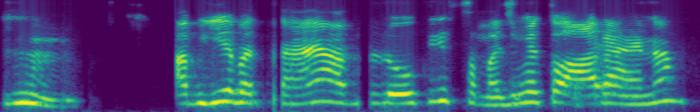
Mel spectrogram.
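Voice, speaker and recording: Woman online instructor, higher voice, informal step-by-step teaching with check-in questions; close dry sound, slightly muffled call quality. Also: normal speed, dry recording. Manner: instructional, checking understanding often. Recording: dull lo-fi online call audio.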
